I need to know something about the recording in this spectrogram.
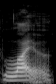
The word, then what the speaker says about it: Lyre: to be pronounced as because as an e at the end and to us British I don't know about Americans I don't know Americans but to us British is like laia so lyrical lieth what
